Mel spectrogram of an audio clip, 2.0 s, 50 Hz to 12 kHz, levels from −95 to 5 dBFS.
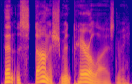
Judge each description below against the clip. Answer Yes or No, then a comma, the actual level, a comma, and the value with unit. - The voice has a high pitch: No, low, 110 Hz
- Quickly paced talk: No, slow, 120 wpm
